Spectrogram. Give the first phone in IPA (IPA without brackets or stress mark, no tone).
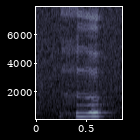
h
